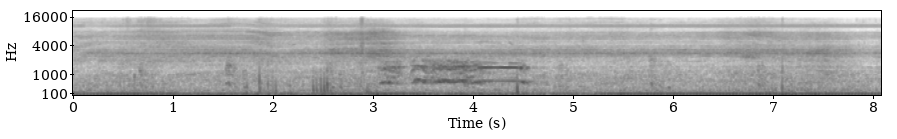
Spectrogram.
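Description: A rooster crowing once, about three seconds in, for about a second and a half, over a low steady rumble.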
